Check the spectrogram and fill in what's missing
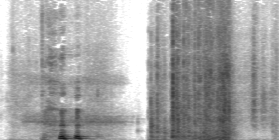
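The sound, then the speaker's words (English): A deck of tarot cards being shuffled: a couple of quick riffling flicks, a brief pause, then a longer dense, papery riffle and a few softer flutters at the end. “How do those shuffle? Amazing. Amazing. They shuffle brilliantly.”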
